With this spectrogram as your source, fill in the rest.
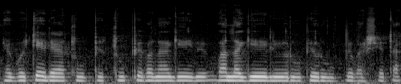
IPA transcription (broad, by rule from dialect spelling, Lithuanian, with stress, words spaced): ɡʲɛɡʊˈtʲeːlʲɛ ˈtuːpʲɪ ˈtuːpʲɪ ʋɐnɐˈɡʲeːlʲʊɪ ʋɐnɐˈɡʲeːlʲʊɪ ˈruːpʲɪ ˈruːpʲɪ ʋɐ ˈʃʲiːtɐ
